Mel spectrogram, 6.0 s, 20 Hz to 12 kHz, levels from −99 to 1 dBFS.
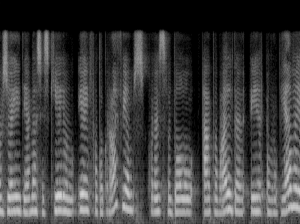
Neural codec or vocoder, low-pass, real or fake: codec, 16 kHz, 1 kbps, FreqCodec, smaller model; 7.2 kHz; fake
